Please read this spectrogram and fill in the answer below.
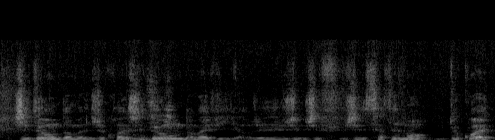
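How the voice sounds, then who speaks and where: Pitch variation stays ordinary as a man talks. He keeps to a moderate pace. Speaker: psychoanalyst. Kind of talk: interview. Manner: halting.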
